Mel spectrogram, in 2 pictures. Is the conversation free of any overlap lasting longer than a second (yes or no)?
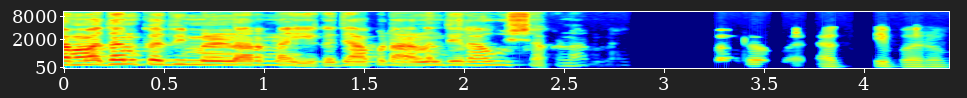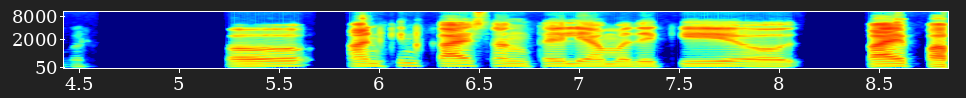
yes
